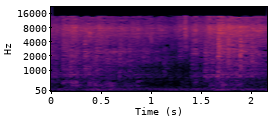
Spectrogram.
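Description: A dove cooing faintly over a steady high hiss.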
